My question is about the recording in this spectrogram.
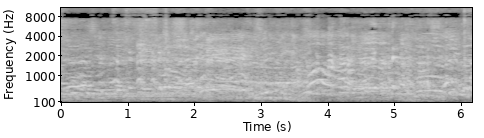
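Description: A group of people all talking at once, with many overlapping conversations mixing into a steady chatter.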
